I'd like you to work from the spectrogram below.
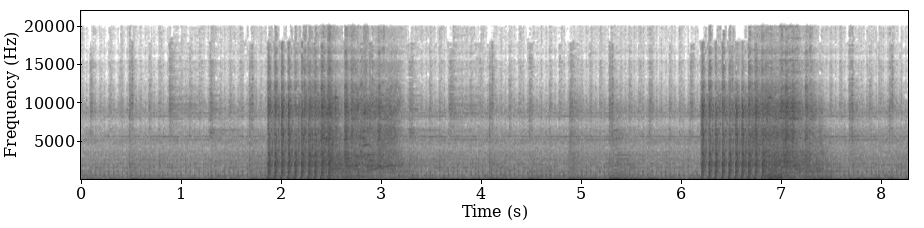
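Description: Two sustained bursts of rapid automatic machine gun fire from a mech in the video game Front Mission 4, each lasting about a second and a half, separated by quieter background game sound.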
